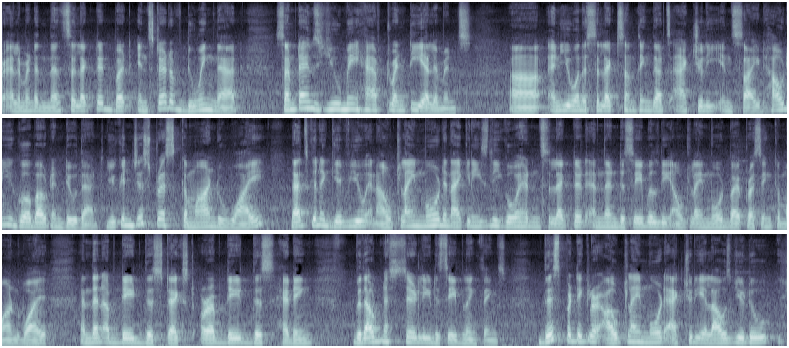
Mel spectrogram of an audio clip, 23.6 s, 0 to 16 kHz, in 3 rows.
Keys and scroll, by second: 1.0 super+z, 9.7 super+y, 12.7 super+y, 16.2 Return, 16.9 Escape, 17.9 super+y, 18.8 super+y, 21.7 super+y.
